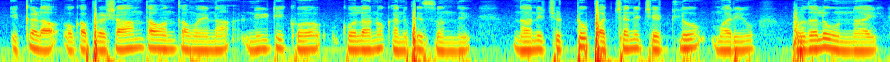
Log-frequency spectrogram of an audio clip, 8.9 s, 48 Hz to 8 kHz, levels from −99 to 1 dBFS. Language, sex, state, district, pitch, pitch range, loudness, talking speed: Telugu, male, Telangana, Hyderabad, 135 Hz, 130-150 Hz, -24 LUFS, 85 wpm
